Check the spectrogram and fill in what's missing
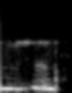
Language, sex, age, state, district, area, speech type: Nepali, female, 45-60, West Bengal, Darjeeling, rural, conversation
